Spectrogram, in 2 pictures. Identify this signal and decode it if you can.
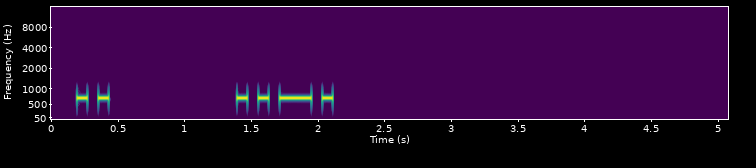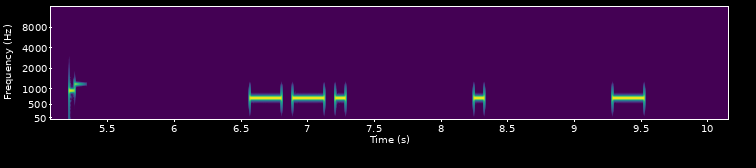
Morse code, heard as a keyed tone, about 15 wpm, spaced as for 7 wpm, 700 Hz. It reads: IF GET
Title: 4x Character Spacing - Top 200 Words - 15wpm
